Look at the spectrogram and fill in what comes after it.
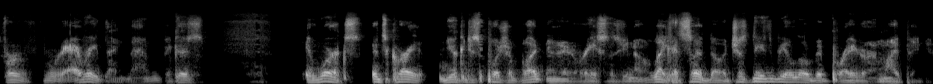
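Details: Laryngectomee speaking with a tracheoesophageal puncture voice prosthesis; tracheoesophageal speech after laryngectomy.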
